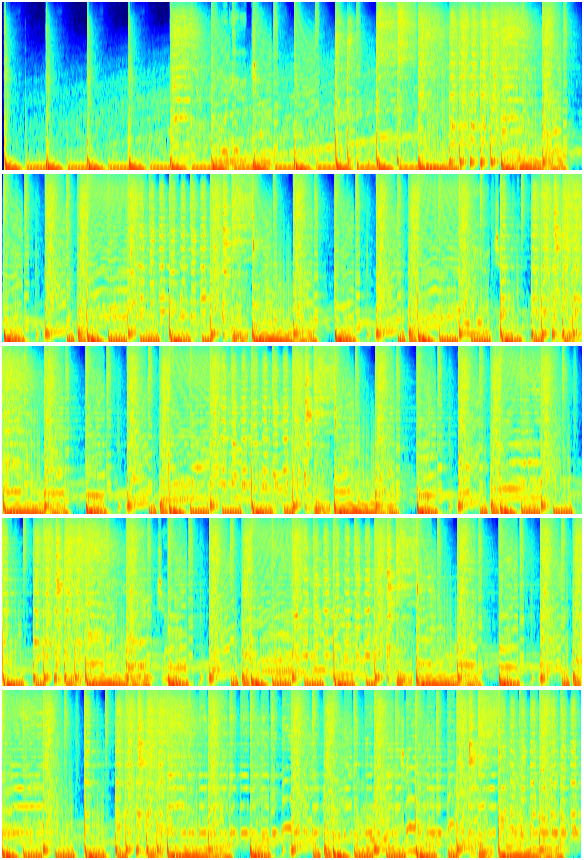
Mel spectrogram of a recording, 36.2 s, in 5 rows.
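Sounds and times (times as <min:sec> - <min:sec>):
funk music: 0:00.0 - 0:36.2.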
